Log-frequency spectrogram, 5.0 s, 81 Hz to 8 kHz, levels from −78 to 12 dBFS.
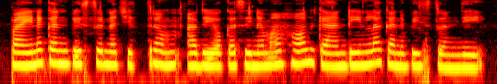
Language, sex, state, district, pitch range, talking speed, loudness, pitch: Telugu, female, Telangana, Hyderabad, 220-250 Hz, 120 wpm, -13 LUFS, 230 Hz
